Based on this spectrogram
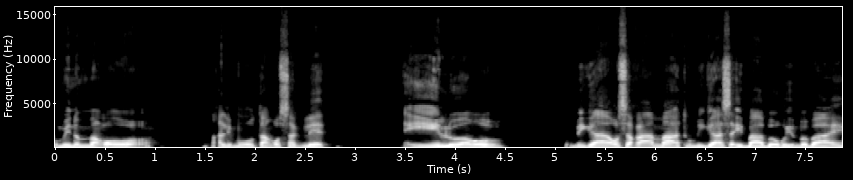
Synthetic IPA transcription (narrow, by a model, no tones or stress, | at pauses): ʔʊmɪnomɐko̞ | nɐkɐ̰lɪmuːt̪ɐŋko̞sɐɡlɛt̪̚ | nɐ̰ʔiːʔɪnloɐko̞ | ʊmɪɡaʔɐko̞sɐkaːmɐʔɐt̪hʊmɪɡasɐʔɪbaːbɐwkojʊŋbɐbaːʔɛ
